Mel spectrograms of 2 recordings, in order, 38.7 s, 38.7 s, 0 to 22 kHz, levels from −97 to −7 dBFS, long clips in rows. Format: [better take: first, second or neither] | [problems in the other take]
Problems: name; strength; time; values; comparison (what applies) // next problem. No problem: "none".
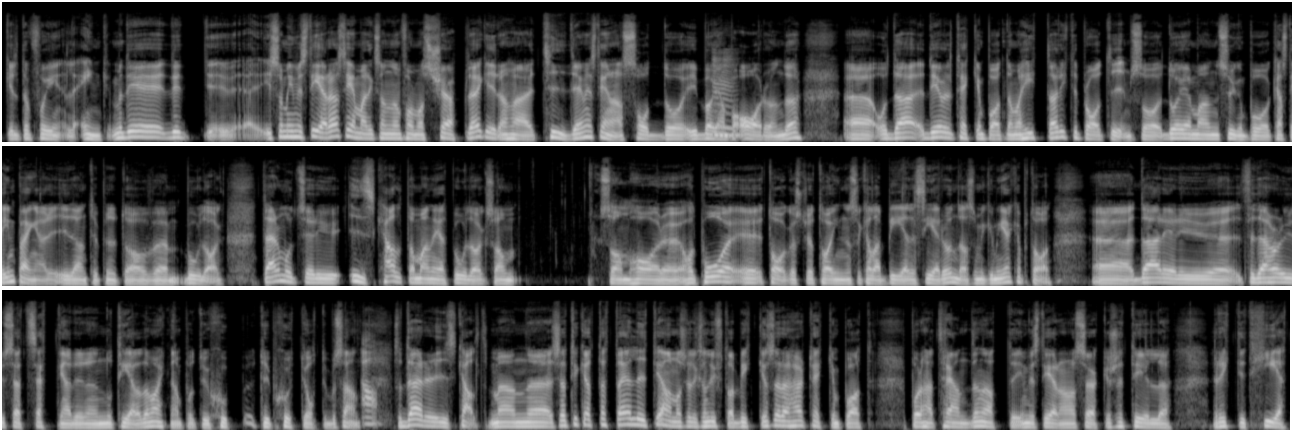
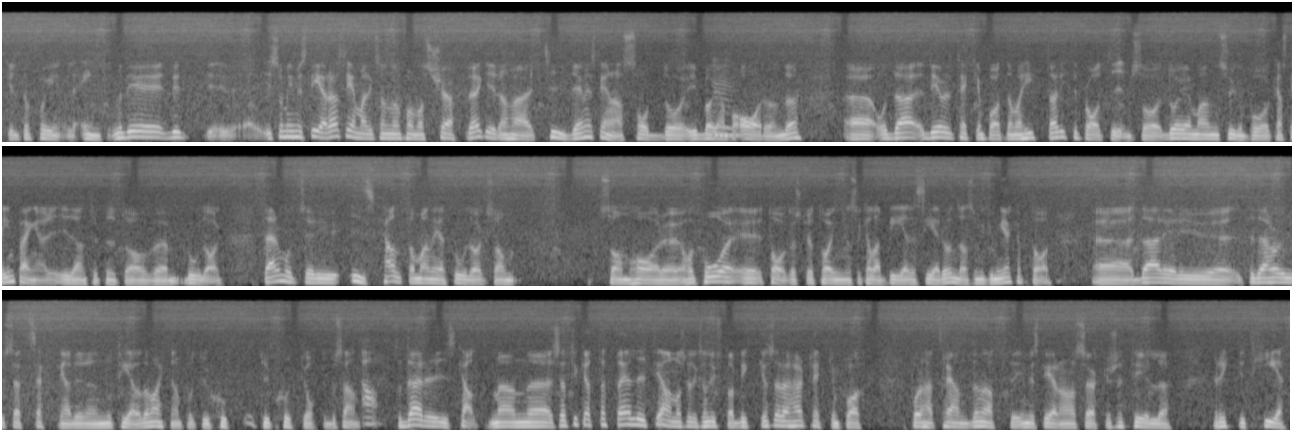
first | hiss; loud; throughout; 4 dB below the speech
